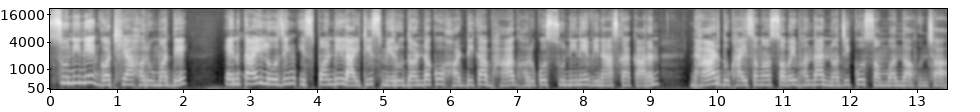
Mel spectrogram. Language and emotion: Nepali, neutral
